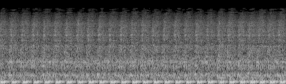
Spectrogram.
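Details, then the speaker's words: 2009 Kawasaki KLX250S, first start-up after fitting a 300 big bore kit: steady, even single-cylinder thump at about three beats per second with no knocks or rattles, a healthy settled idle. "all right good that's how it sounds good"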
